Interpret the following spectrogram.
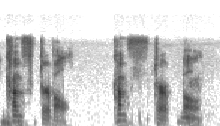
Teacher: try to drop the o r in comfortable just uh native speakers just say comfortable comfortable like three syllables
